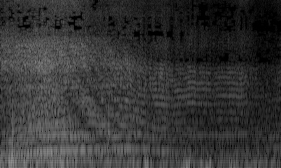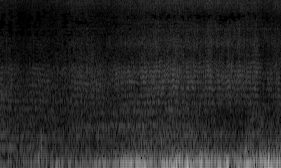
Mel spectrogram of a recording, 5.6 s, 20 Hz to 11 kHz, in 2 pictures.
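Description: DJI Mini 3 Pro drone's four propellers spinning up for takeoff: a buzzing whine that rises in pitch as it lifts off, then fades as the drone climbs away.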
